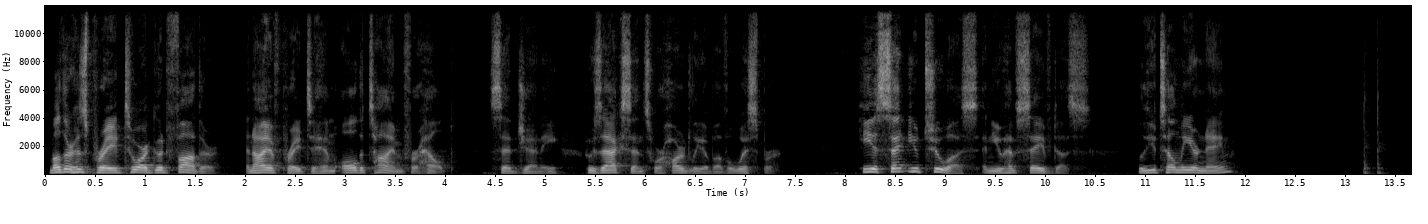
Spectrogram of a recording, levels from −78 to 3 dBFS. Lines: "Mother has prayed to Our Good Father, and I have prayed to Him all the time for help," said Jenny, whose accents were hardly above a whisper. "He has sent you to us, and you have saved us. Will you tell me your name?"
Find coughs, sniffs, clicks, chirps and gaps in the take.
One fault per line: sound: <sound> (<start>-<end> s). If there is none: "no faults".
sound: tap (13.2-13.5 s)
